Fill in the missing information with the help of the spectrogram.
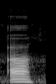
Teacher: जब हम आ बोलते हैं तो हमारा मुख का जो द्वार है पूरा का पूरा खुल जाता है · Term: विवृत स्वर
